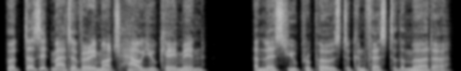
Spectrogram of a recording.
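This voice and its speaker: A man voicing a brisk, sceptical police detective in a mystery audiobook, businesslike and questioning. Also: lowish voice, big pitch swings, a bit bright, dry recording, clean studio sound.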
